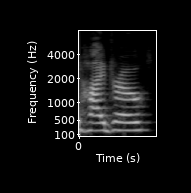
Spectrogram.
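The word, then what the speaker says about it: hydrosulfuric acid: Sulfur and phosphorus each need an extra syllable. S and P need an extra syllable. So instead of hydrosulfic, it's going to be hydrosulfuric.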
